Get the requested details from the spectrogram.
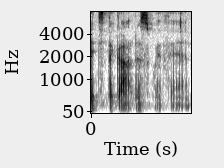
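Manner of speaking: soft, low, close whisper.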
